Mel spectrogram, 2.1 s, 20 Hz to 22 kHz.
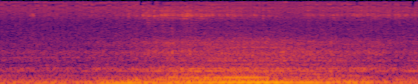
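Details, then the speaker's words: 2001 Chevrolet Monte Carlo LS running after replacement of the radiator, both fan motors and the instrument cluster. Temperature gauge is rising and the check light is blinking. Engine rumbles smoothly and evenly through a gentle rev, with no knocks or misses. Normal running. "Then we have our temperature start rising up, and our RPM basically is running good."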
